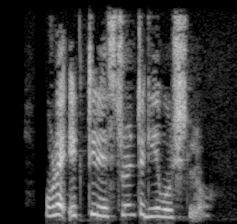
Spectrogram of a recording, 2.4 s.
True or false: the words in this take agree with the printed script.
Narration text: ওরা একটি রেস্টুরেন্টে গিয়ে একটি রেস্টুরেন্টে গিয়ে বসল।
false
